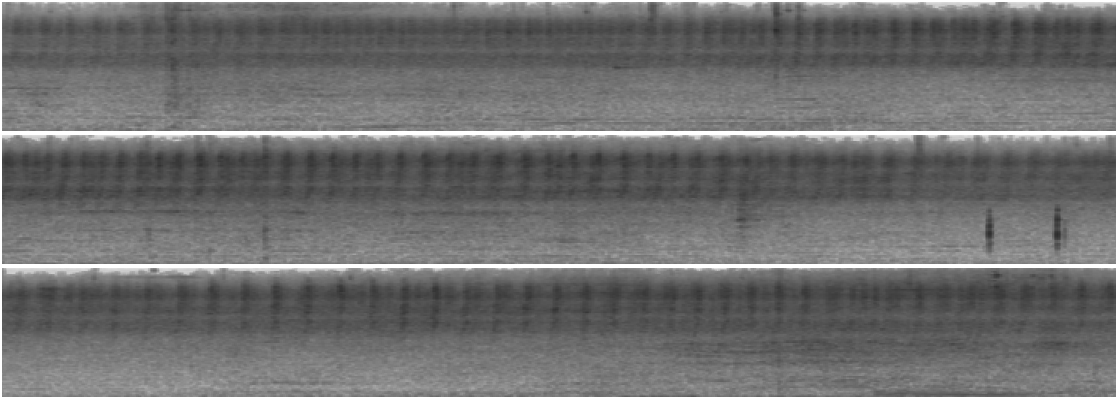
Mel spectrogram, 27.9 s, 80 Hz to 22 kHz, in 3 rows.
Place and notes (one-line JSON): {"title": "KaiNan High School of Commerce and Industry - soundwalk", "date": "2013-07-20 18:37:00", "description": "walking in the street, Zoom H4n+ Soundman OKM II", "latitude": "25.04", "longitude": "121.52", "altitude": "13", "timezone": "Asia/Taipei"}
